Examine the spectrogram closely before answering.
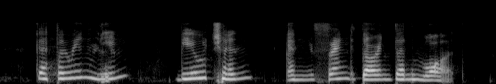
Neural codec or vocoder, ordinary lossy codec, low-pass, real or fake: codec, 24 kHz, 1.5 kbps, HILCodec; none; 7.2 kHz; fake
